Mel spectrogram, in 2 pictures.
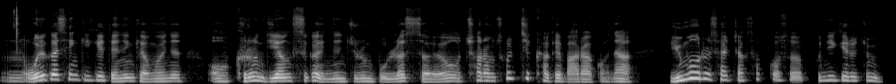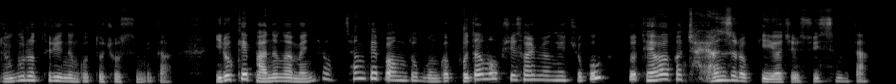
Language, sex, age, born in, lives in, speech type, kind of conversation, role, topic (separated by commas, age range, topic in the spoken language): Korean, male, 25-29, South Korea, United States, read, expert-assistant, expert, 회사에서 다양한 문화와 잘 어울리려면 어떻게 해야 하나요?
